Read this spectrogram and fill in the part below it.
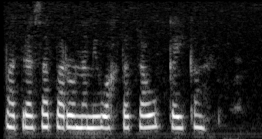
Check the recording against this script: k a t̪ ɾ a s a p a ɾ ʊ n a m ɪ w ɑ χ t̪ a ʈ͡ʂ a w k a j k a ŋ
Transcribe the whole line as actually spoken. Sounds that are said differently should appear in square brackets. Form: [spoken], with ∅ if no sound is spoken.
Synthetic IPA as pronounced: [p] a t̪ ɾ a s a p a ɾ ʊ n a m ɪ w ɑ χ t̪ a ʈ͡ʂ a w k a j k a ŋ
